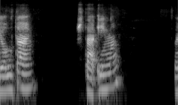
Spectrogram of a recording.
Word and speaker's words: šta ima: Šta ima?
